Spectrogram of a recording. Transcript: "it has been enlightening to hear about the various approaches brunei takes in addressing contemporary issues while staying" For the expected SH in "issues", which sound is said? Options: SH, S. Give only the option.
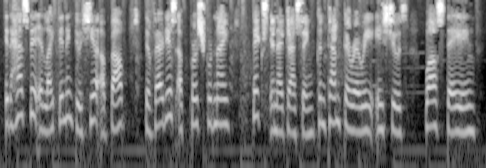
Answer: SH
